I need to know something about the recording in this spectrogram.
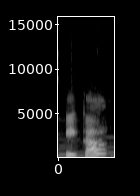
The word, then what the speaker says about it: fika: This is the word fika, and this is how you pronounce it.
